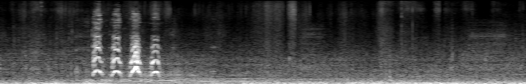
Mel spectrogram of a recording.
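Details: Dog barking at other dogs near a San Diego dog park at sunset: a rapid run of four ringing barks, then steady low engine and road rumble with faint voices.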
